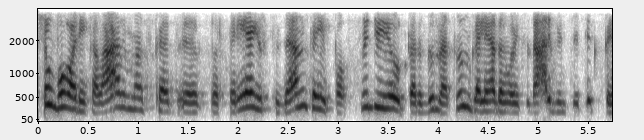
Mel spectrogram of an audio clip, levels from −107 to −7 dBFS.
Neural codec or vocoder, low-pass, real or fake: codec, 24 kHz, 3 kbps, HILCodec; 3.6 kHz; fake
